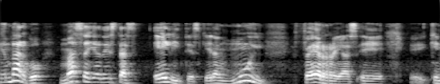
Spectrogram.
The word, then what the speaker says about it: élite: La palabra en francés se pronuncia élite, no tanto élites. Esa es una castellanización, vamos a decir, pero que en realidad podría y debería respetarse la forma del idioma original.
